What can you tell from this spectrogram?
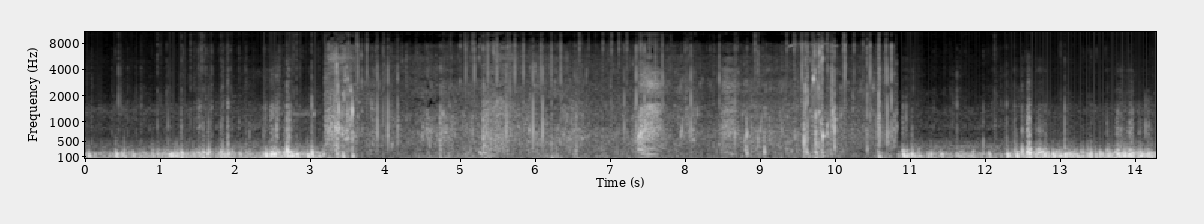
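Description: River water heard through a submerged camera, a dense muffled low rumble. From about three seconds in until near the end it gives way to brighter splashing and gurgling water with small clicks and drips, then goes back to the muffled underwater sound.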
